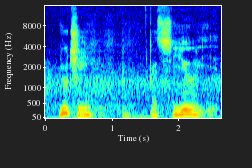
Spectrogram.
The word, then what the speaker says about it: Yuchi: UFO and alien contact cases an ancient yucky dude that's not right yuchi let's see you it's y-u-c-h-i It's gotta be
